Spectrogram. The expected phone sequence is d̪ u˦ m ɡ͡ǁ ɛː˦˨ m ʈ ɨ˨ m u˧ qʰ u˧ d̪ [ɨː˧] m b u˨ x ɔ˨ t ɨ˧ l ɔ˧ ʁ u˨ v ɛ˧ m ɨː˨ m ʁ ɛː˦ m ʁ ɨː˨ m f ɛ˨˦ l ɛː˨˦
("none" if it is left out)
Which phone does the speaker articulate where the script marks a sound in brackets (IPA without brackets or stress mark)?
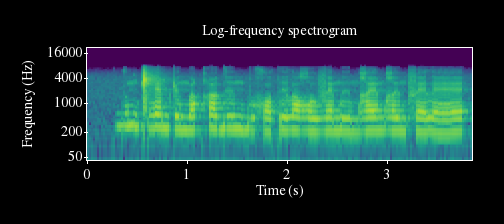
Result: ɨː˧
